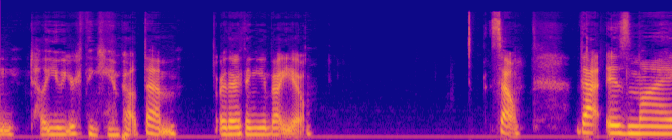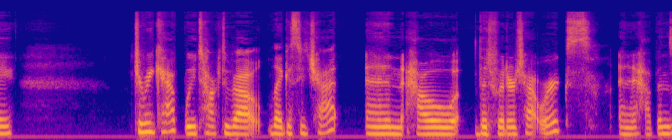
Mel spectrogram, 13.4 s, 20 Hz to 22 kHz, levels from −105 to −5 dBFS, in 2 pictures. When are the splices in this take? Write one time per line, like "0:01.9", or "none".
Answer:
none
